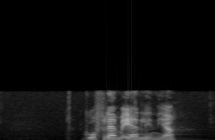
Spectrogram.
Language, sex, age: Norwegian, female, 38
